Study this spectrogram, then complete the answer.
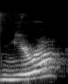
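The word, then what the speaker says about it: Mirah: just out of this world okay um it's pronounced Mira and if you have read the one gift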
